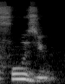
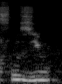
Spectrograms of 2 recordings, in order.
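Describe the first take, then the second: First: The stress is on the first syllable. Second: The stress is on the last syllable. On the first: The speaker calls it wrong. "você não fala fuzil" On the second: The speaker calls it right. "você fala fuzil. Então, fuzil é oxítona"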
